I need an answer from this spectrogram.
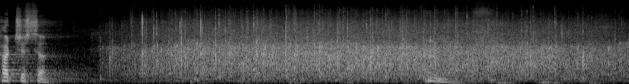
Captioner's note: applause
